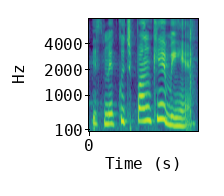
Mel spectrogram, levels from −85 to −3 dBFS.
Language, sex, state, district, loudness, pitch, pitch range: Hindi, female, West Bengal, Alipurduar, -13 LUFS, 295 Hz, 255-335 Hz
